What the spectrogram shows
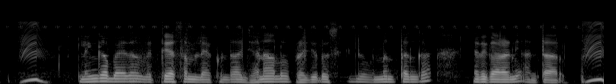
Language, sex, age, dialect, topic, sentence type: Telugu, male, 41-45, Southern, banking, statement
